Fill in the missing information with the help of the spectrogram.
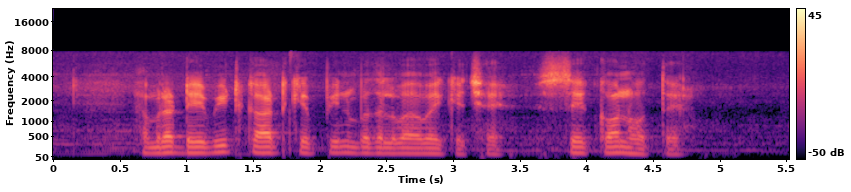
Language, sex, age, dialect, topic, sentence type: Maithili, male, 36-40, Angika, banking, question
